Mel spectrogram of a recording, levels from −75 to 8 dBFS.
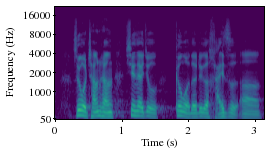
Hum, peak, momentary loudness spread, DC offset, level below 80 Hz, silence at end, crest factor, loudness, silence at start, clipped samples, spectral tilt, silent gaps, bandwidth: none; -12 dBFS; 8 LU; under 0.1%; -76 dBFS; 0.05 s; 18 dB; -30 LUFS; 0.3 s; under 0.1%; -5.5 dB/octave; none; 17 kHz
